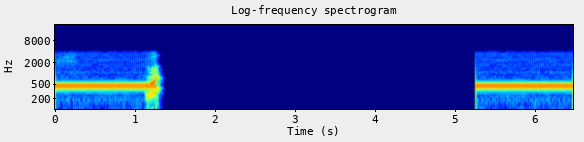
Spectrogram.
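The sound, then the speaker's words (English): Telephone ring tone on a call line: one steady, mid-pitched burst that cuts off after about a second, a long silence, then the same tone returning and holding to the end. “why is that ringing?”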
